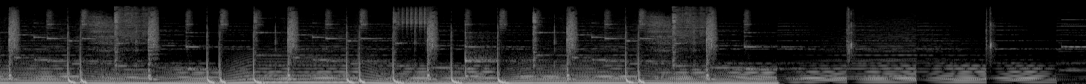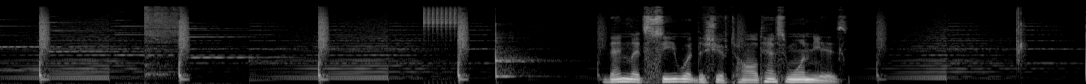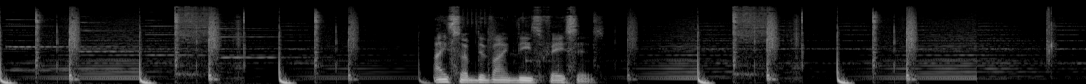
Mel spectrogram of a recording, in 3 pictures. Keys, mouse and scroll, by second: 1.5-1.8 scroll up 2, 1.8-2.2 scroll down 2, 2.2 middle click, 2.6 click, 3.0 s, 4.0 middle click, 4.9 click, 5.5 s, 6.3 middle click, 8.9 click, 9.0 middle click, 10.5 scroll up 3, 10.7 middle click, 10.8 scroll down 3, 11.0 middle click, 11.8 click, 12.3 s, 13.4 scroll down 2, 13.5 middle click, 16.0 click, 17.0-20.0 middle drag, 20.5 click, 22.3 click, 24.5 shift+click, 27.6 click, 29.1 KP_7, 30.6 scroll up 2.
